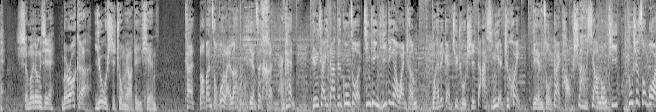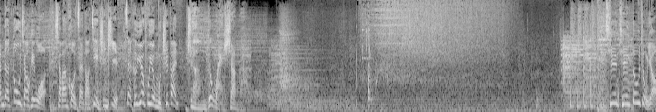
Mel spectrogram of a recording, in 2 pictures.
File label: Mandarin Performance Energetic, Male; China; Berocca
